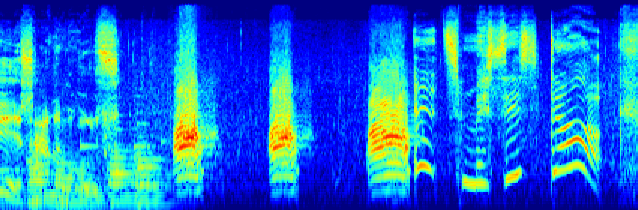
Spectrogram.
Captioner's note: quacking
